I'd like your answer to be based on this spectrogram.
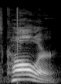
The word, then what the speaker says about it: choler: It's not choler, it's caller. And choleric is a very common word. And I learned the word caller, C-H-O-L-E-R, in elementary school on a vocab quiz.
